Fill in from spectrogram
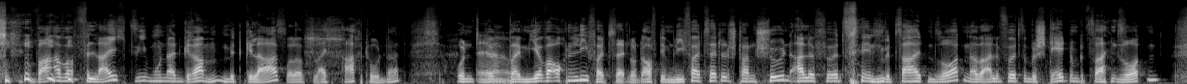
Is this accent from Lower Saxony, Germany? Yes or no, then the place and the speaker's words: yes; Hannover, Lower Saxony, Germany; ich würde die Wappen von Hannover oder Großburg-Wehl auch nicht erkennen, also jetzt von meinen Heimat.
